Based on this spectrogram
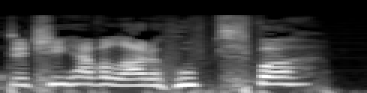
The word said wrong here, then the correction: chutzpah: Did I say that right? Hoopspah? – You were close. Chutzpah.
